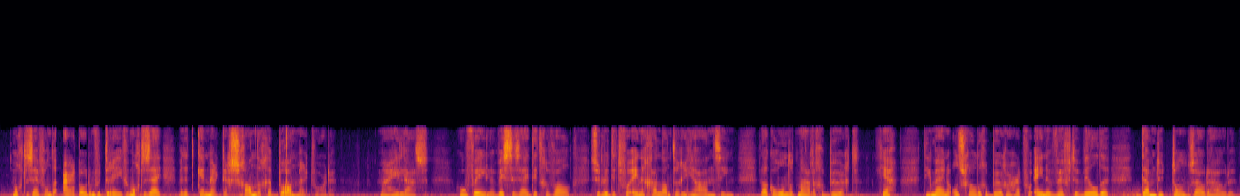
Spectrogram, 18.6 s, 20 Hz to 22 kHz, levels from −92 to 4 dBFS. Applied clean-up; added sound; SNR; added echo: none; Thunder; 14 dB; none.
